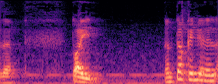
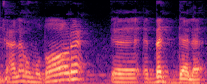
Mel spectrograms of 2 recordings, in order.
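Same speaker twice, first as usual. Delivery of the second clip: normal talking voice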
